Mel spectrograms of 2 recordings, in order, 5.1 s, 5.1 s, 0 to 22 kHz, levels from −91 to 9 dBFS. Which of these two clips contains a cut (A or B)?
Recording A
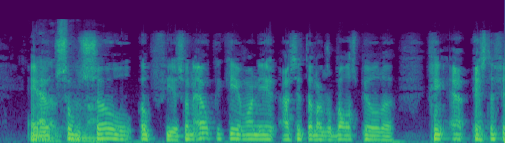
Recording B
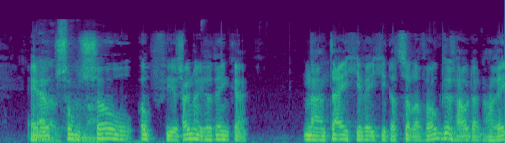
B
